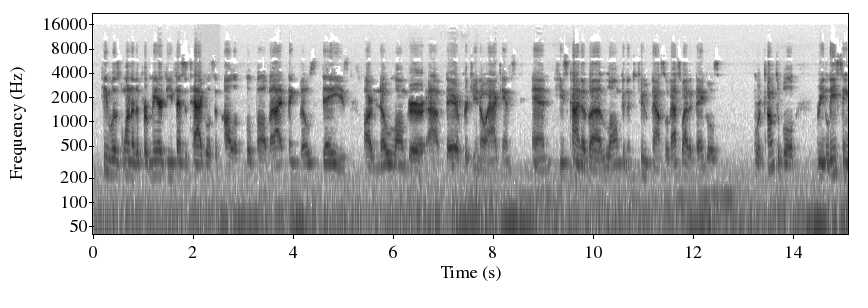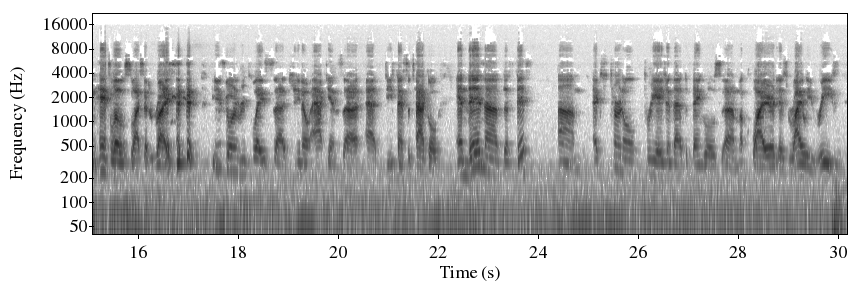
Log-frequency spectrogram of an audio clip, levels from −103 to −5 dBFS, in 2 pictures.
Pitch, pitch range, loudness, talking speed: 100 Hz, 95-110 Hz, -25 LUFS, 155 wpm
